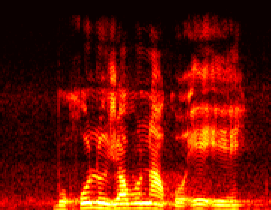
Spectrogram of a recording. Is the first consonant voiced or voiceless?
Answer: voiced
